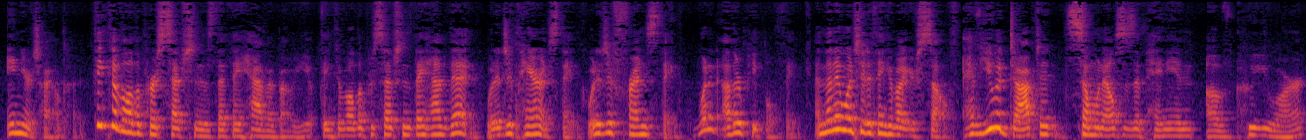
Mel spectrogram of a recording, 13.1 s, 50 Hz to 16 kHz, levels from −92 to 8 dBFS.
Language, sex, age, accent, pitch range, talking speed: English, female, 30-49, American, 160-220 Hz, 255 wpm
